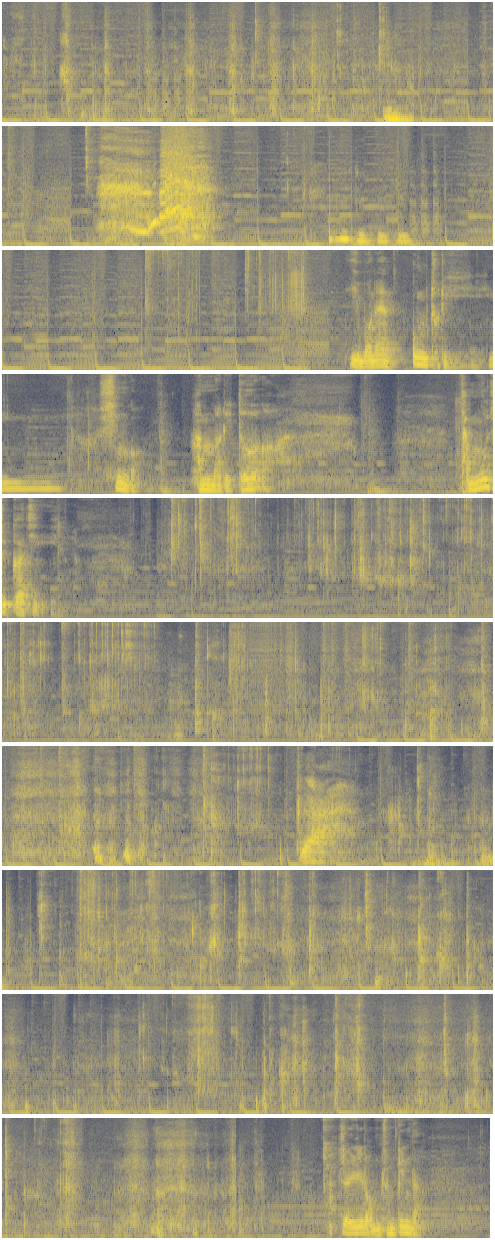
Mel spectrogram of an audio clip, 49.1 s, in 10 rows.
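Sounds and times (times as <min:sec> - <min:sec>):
chewing crunches and clicks: 0:00.0 - 0:05.9, 0:11.2 - 0:13.0, 0:20.9 - 0:32.4, 0:33.2 - 0:47.6
faint background music: 0:00.0 - 0:49.0.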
